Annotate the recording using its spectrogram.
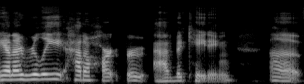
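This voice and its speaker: A woman's vocal fry at a moderate pace, with fairly even intonation, on a very clean recording with a silent background. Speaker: ESL teacher and coach. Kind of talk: interview conversation. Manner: hesitant, many fillers.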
